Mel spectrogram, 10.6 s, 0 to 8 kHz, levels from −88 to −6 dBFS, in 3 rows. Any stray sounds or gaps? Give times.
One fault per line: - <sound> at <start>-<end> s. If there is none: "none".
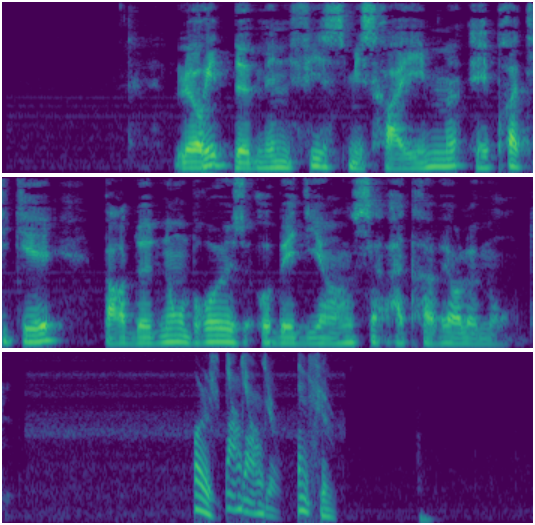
- chirp at 8.4-9.3 s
